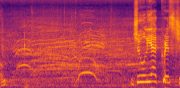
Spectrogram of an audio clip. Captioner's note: audience cheering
